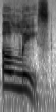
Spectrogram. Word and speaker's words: Elise: It's Elise. Elise is not hard. If you look at it, it's very phonetically spelled. It's very easy. Elise, not hard. – Yeah, you would think that. But it's apparently very, very hard. – Yeah, because you get called Elsie.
